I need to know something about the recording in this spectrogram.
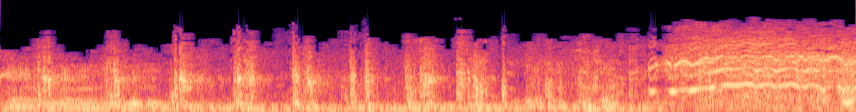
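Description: A quick, steady run of horse hoofbeats clatters for about three seconds, then a loud, high-pitched whinny rises and falls over the continuing gallop.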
